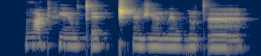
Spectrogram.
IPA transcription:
ðˤ e k fʲ ɛ̃ː w tʼ ɛ k ǁʰ ɛ̃ ʒ ɛ̃ b ɛ̃ w o̤ ɾ õ tʼ ãː

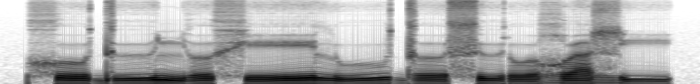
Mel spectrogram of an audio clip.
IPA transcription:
x o˦˨ d ɯː˩˥ ɲ ɤ˩˥ x eː˩˥ l uː˩˥ d ɤ˨˩ s ɯ˨˩ ɾ o˨˩ ʁʷ a˦˨ ɮ i˨˩

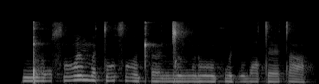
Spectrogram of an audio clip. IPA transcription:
ŋ͡ǃ uː sˤ ə̃ː m ə t ə̃ sˤ ɐ̃ː ʈʰ əː ŋ͡ǀ ə̃ ŋʷ ə̃ ɾ ɔ̃ː xʷ ə bʲ ə̃ ðˤ a t ɛ t a

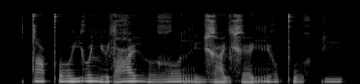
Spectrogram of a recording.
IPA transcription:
tˤ ɪ˦ pʼ o˦ j ʊ˦ lʲ ʊ˩ lʲ ʕ ɪ˦ ɦ ʊ˩ ɣ o˦ r i˩ ɣ a˩ lʲ x ɛ˩ rʲ o˦ pʼ u˩ x k i˦

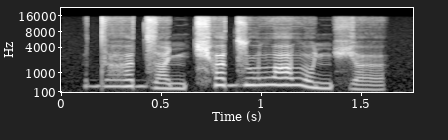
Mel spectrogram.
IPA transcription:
dʱ ɐ˦ d͡z a˨ ɲ t͡ɕʰ ɐ˦ d͡z u˦ lˠ a˦ lˠ u˨ ɲ ç ɐ˨

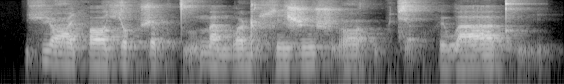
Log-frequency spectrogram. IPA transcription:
ç y ʕ i h ɒː ç ɒ kʷ ʃ a kʷ t̪ ṵ m a m b ɒ ɖ ṵ ɬ i ʐ y ʂ ṵ ʕ ṵ kʷ ṵ kʷ t͡ɕ a̰ kʷ h ʏ w aː kʷʰ ḭ

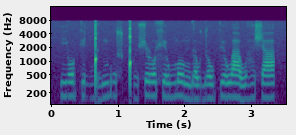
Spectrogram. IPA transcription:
j o kʲ ə ɡ͡ǃ e̤ m b o̤ s ǃʰ o̤ ʃ ɹ o xʲ ə w m o ŋ ɡ ɜ w d o w kʲ o w a w a̤ ʃ a

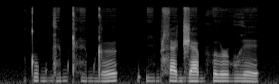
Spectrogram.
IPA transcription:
tʷ e b ɡ e̤ b ʈʰ e̤ b ɖ ø | ʔ i̤ b ɬ æ d͡ʒ æ b θ ɯ ɹ ṳ ɣ e

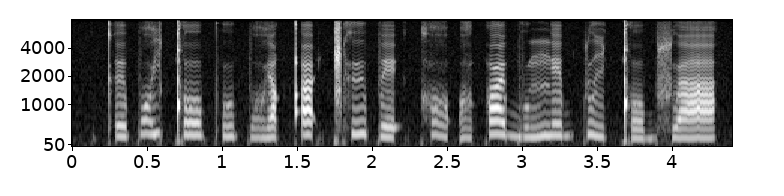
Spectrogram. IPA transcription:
kʼ ɘ˨ p ɔ̤˦ j ǃ o˧ pʼ u˨ p ɔ̤˨ j qʼ e˦ ʔ ǁʰ ɨ˦ p e˨ ʔ kʰ ɔ̤˦˨ ʔ ɔ̤˨ qʷ e˦ b u˨ ŋ e˦ b tʷ i˦˨ ǃ o˨ b sʷ a˧

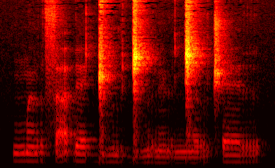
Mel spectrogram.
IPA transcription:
ŋ͡m ɐ̃˦ r s a̰˦ ɗ ɛ˦ ɡ͡ǁ ũ˦˨ r ɡ͡ǁ ə̃˨˦ r ɛ̃˨ r ŋ͡ǁ ɐ˨ r t͡ʃʼ ɛ˦ r

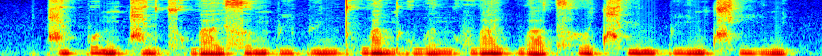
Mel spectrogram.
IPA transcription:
t͡ɕ y˧˥ p ɤ˥˩ ŋ t͡ɕ y˧˥ t͡sʰ w a˧˥ ɪ̯ s ɤ˥ ŋ p i˧˥ p y˧˥ n t̪ʰ w a˥˩ n k w ə˧˥ n f w a˥ ɪ̯ p w ä̰˨˩ t͡sʰ ɤ˥˩ t͡ɕʰ y˥ n p i˥˧ n t͡ɕʰ i˥˩ n

